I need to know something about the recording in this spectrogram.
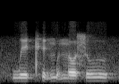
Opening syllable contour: low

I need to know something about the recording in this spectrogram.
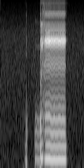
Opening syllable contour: high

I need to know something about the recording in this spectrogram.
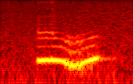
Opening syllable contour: low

